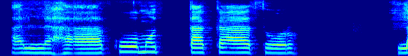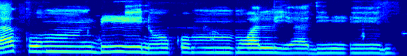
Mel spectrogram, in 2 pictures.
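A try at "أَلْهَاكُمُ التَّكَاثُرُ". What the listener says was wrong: Sip, mantap.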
